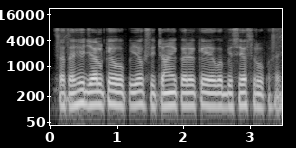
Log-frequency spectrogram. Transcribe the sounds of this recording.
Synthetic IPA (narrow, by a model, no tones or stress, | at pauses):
sɐt̪ɦid͡ʒɐlkeʊpjoːɡsɪt͡ʃaːikəɾekeːkoʋɪseːsɾuːpɦɛː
